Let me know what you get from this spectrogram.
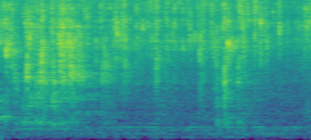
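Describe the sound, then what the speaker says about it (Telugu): Dried coconut pieces and cashews frying in hot ghee, a gentle bubbling sizzle with watery hiss and a few stirring sounds, fairly quiet and close. "కొంచెం ఎర్రగా వచ్చేంత వరకు ఇలా ఫ్రై చేయాలన్నమాట"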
